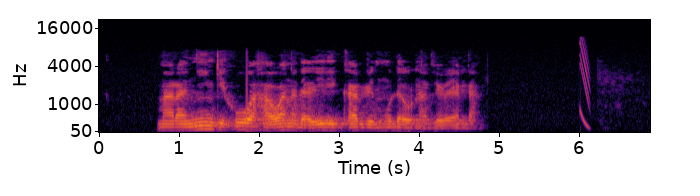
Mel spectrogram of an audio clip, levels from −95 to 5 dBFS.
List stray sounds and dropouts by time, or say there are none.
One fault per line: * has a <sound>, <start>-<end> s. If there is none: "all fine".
* has a chirp, 6.0-6.2 s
